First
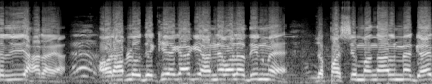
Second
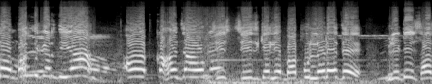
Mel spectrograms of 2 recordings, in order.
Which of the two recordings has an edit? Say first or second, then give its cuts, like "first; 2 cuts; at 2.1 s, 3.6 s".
second; 1 cut; at 2.1 s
